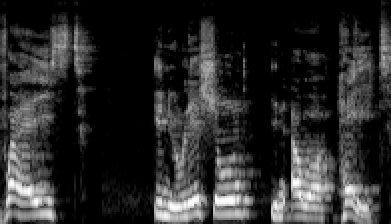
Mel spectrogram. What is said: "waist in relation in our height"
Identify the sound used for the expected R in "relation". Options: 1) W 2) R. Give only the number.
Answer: 2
